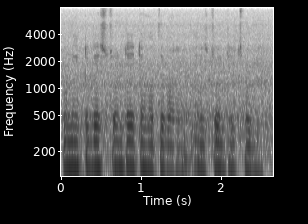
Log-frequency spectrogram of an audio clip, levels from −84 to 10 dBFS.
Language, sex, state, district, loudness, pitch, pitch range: Bengali, male, Tripura, West Tripura, -16 LUFS, 120 Hz, 115-125 Hz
